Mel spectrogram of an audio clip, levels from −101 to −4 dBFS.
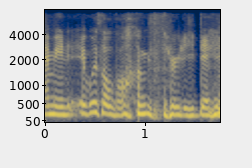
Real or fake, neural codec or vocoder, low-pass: real; none; 7.2 kHz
